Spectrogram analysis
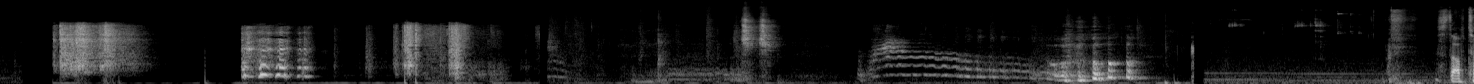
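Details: Domestic cat indoors giving three harsh, breathy hissing bursts in the first five seconds, then a drawn-out wavering meow that slides downward, followed by a shorter strained yowl, with a faint low hum in the background.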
